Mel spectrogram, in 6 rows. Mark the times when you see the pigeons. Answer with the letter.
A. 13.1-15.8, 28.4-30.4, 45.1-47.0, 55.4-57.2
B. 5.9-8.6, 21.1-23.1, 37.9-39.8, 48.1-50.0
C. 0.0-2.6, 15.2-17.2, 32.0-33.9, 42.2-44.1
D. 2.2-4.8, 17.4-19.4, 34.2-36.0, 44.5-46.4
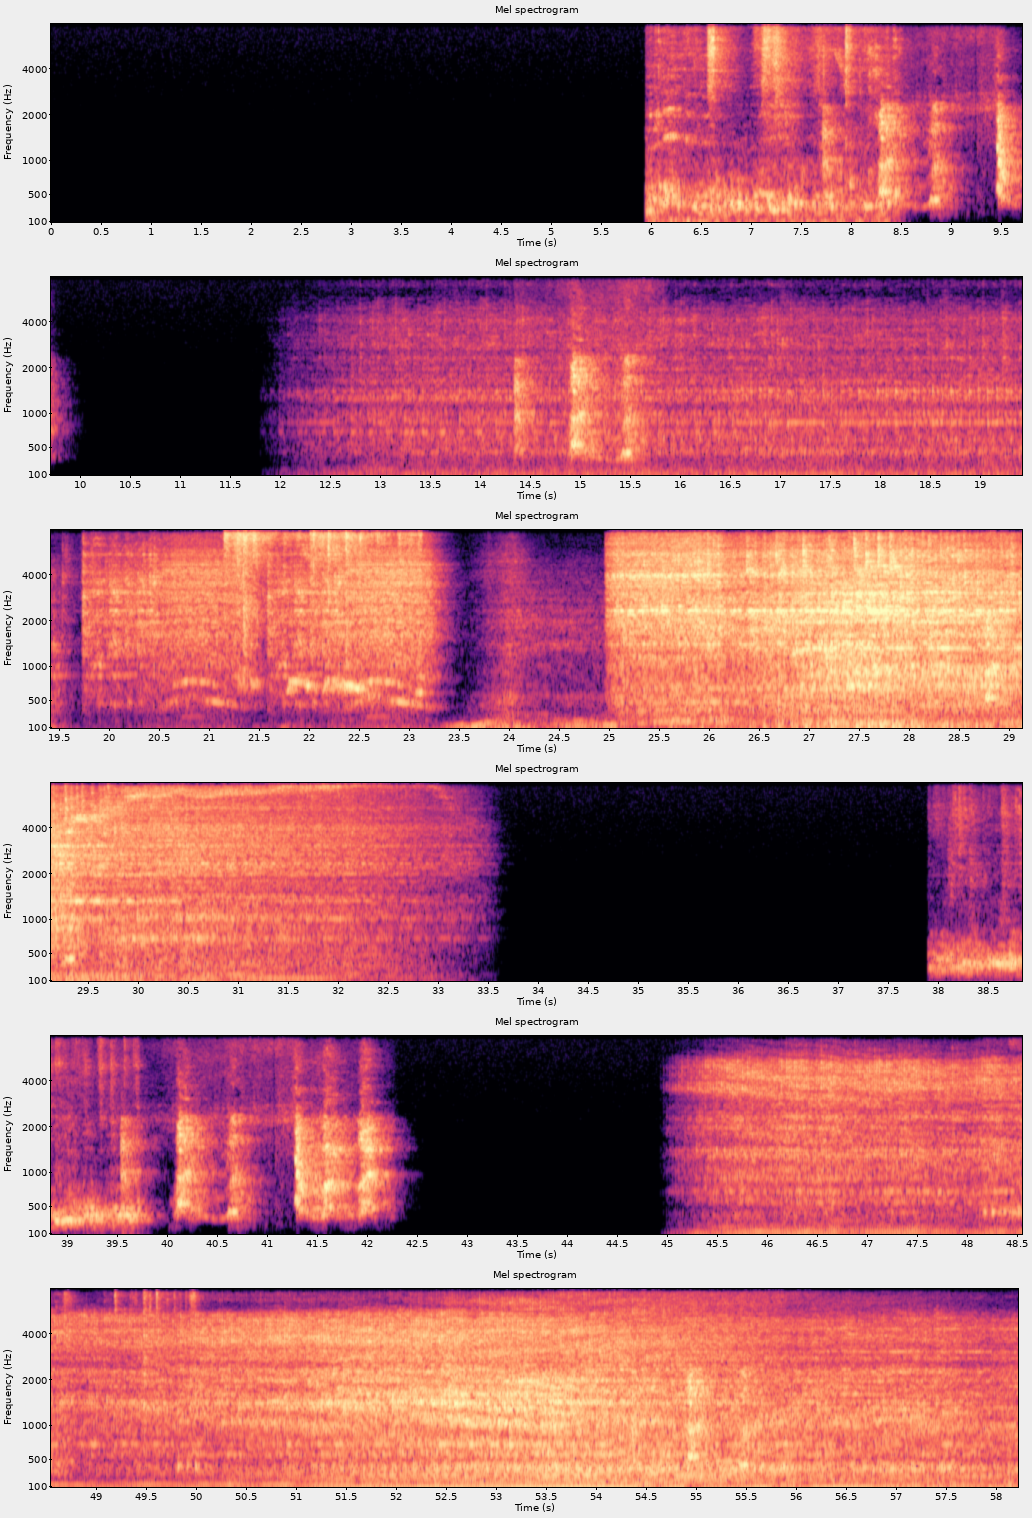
B.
